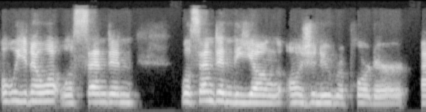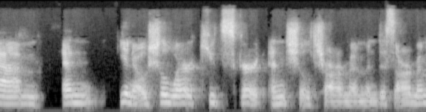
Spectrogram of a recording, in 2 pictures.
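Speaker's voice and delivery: plain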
